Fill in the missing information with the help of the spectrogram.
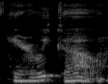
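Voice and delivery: hushed whisper; teacher whispering to quiet the class. Real, not acted. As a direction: breathe it to start the story. Teacher hushes before story.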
